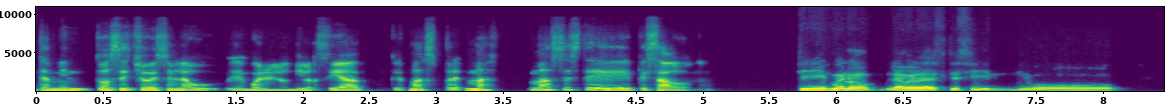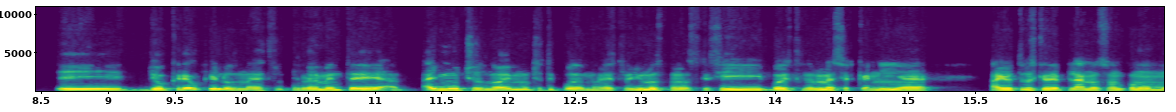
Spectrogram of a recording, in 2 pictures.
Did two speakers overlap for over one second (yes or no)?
no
